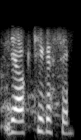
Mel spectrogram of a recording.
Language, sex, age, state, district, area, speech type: Assamese, female, 18-30, Assam, Barpeta, rural, conversation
